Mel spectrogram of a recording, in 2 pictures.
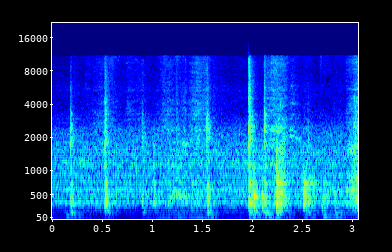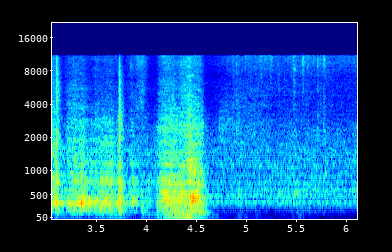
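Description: Metal snake hook tapping and scraping against driftwood and bark chips, with a sharp knock about two seconds in. Then a large cobra's body rubs and scrapes over the wood and bark for about a second and a half as it is hooked out.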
